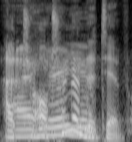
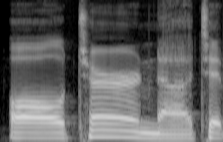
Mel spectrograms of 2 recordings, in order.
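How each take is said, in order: First: The word is said at normal speed. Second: The word is said slowly and deliberately. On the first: "once you've said it wrong" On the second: "And then I try slowing down"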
